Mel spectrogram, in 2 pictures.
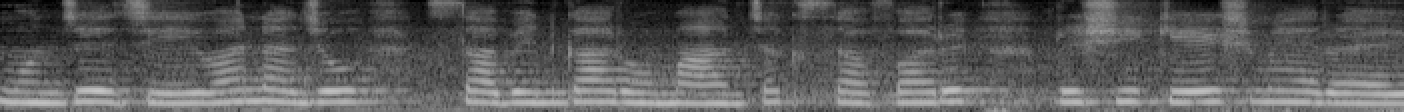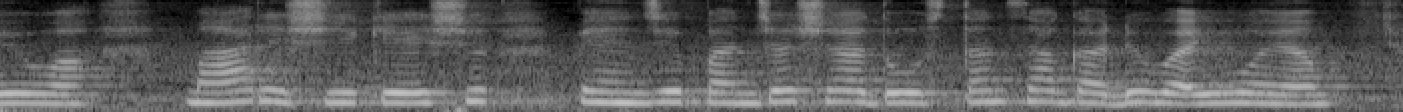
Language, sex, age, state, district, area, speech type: Sindhi, female, 18-30, Madhya Pradesh, Katni, urban, spontaneous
